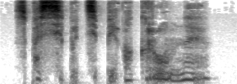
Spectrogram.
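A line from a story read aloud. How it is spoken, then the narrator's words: Whisper. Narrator (Russian): прошептала ему на ухо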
